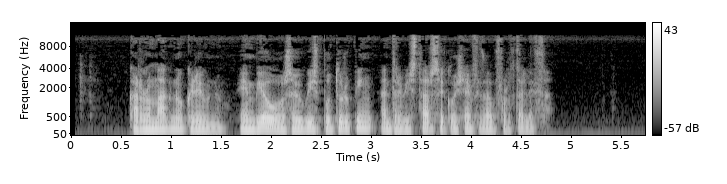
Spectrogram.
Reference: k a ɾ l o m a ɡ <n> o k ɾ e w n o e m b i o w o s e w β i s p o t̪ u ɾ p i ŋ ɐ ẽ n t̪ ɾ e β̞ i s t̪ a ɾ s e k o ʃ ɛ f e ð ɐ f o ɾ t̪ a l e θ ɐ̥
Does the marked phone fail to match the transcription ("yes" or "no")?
no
